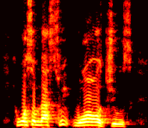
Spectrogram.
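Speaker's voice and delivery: high, loud, drawn-out relish; gleeful emphasis. Real, not acted. Telling what Jacob wants from Clarissa, gleeful relish. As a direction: savor it slowly and loudly.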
